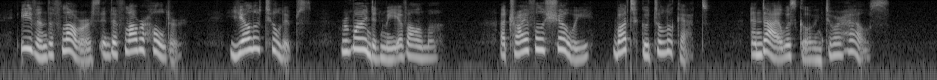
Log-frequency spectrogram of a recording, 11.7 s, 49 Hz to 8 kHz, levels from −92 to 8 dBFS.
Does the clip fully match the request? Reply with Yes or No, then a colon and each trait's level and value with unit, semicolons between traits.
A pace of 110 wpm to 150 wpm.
Yes: average, 145 wpm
